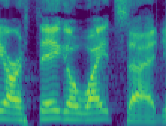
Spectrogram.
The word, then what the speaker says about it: Arcega-Whiteside: Odell Beckham, Amari Cooper, Kenyon Drake, J.J. Arcega-Whiteside, yes, that is how you pronounce it, Andrew Luck, Jimmy Garoppolo threw 5 straight passes to the defense yesterday.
